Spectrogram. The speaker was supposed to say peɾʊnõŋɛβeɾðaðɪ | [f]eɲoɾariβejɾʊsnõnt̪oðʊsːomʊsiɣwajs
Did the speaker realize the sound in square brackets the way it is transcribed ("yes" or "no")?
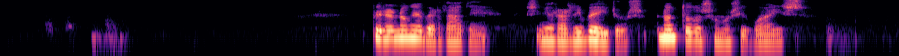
no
